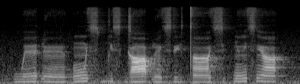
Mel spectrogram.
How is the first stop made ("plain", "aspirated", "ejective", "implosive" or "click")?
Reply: implosive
